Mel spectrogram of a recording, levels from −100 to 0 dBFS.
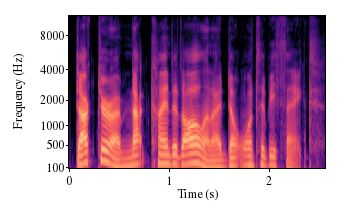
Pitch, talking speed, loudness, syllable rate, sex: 135 Hz, 305 wpm, -20 LUFS, 6.2 syllables/s, male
